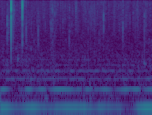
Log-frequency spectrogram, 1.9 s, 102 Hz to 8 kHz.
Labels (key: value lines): label: biophony, midshipman
recorder: SoundTrap 500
